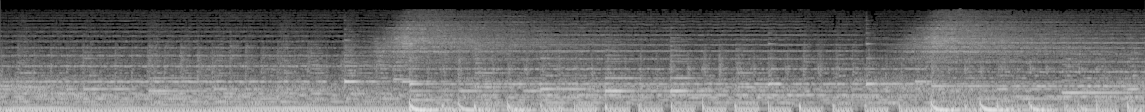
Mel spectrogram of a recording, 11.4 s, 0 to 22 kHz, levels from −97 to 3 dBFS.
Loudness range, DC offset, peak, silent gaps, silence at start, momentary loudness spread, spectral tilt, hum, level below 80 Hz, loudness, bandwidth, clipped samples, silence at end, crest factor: 2 LU; under 0.1%; -4 dBFS; none; 0 s; 5 LU; -5.5 dB/octave; none; -24 dBFS; -21 LUFS; 15.5 kHz; under 0.1%; 0 s; 16 dB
